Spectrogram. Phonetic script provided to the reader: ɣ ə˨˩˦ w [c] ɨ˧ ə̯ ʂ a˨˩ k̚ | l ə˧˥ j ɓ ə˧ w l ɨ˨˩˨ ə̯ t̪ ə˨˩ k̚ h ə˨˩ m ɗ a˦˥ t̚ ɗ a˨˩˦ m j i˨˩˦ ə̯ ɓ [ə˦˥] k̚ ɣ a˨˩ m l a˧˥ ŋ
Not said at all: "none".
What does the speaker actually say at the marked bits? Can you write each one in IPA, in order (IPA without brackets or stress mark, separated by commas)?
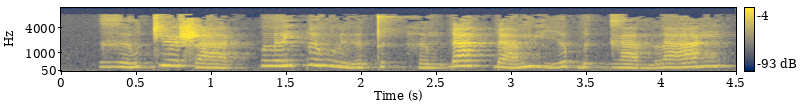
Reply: c, ə˨˩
